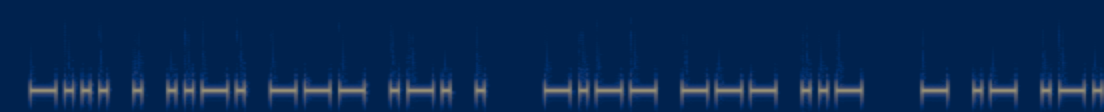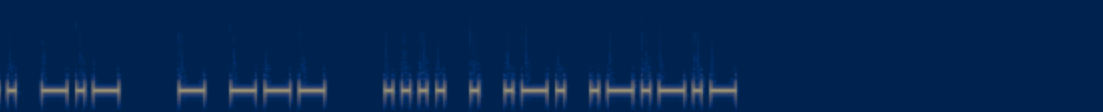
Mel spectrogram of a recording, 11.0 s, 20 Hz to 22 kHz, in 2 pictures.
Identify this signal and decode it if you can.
Morse code, heard as a keyed tone, about 28 wpm, 700 Hz. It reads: BEFORE YOU TALK TO HER.
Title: Sentences from Top 1000 Words - Review Part 6 - 28wpm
